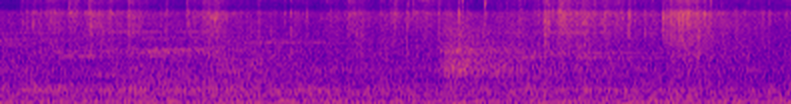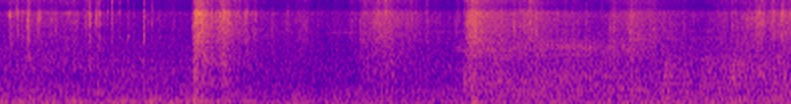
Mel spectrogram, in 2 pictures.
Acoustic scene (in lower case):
subway station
